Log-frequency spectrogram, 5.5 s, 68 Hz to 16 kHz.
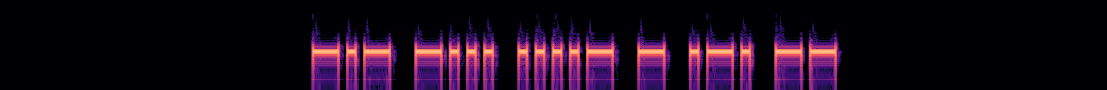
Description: Morse code, heard as a keyed tone, about 27 wpm, 700 Hz. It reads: KB4TRM
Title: USA Call Signs - 6 Characters - Repeated 2x - 28wpm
